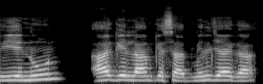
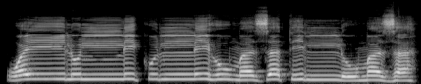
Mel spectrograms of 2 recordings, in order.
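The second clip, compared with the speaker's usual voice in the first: Quran recitation; 2 semitones higher than usual. Shown as a demonstration. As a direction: recite it the way a teacher models it. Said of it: "جیسے میں پڑھ لیتا ہوں".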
